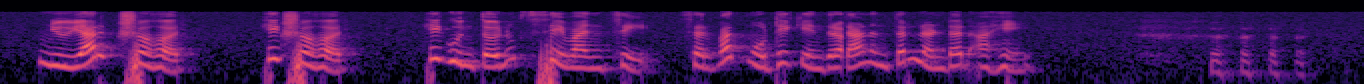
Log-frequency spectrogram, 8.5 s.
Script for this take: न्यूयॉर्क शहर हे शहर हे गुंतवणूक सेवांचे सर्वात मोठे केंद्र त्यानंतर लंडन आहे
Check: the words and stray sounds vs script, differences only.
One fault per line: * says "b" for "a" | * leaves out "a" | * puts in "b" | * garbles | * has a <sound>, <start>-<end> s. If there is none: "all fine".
* has a laugh, 7.1-8.3 s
